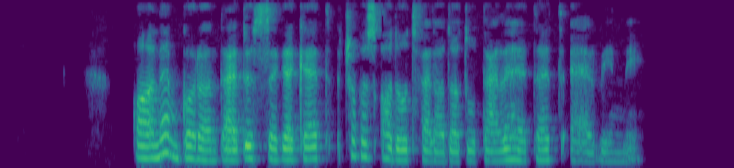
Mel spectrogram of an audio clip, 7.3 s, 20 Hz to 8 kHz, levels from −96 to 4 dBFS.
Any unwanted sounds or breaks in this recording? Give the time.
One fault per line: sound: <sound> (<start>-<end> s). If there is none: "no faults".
no faults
